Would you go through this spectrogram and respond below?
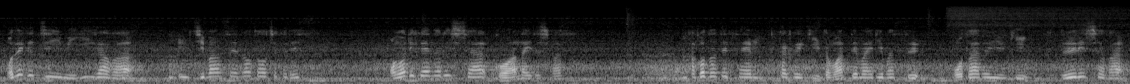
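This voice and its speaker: Male train conductor, live PA announcement, slightly high pitch, very heavy carriage noise. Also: normal speed. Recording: loud train noise over PA.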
